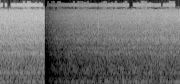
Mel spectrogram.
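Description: Lean ground beef sizzling in a pan, a loud, steady hiss that drops sharply after a moment and then slowly builds back up as the meat keeps cooking, with no voices.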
